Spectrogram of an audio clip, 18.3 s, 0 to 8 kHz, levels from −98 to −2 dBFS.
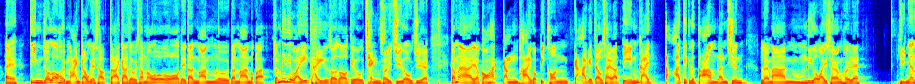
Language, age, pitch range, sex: Chinese, 20-39, 115-160 Hz, male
